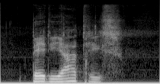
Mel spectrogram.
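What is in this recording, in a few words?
"pediatrisch", Dutch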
